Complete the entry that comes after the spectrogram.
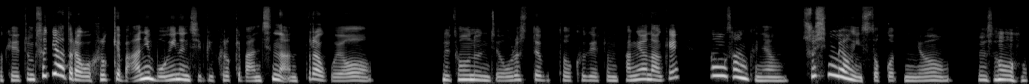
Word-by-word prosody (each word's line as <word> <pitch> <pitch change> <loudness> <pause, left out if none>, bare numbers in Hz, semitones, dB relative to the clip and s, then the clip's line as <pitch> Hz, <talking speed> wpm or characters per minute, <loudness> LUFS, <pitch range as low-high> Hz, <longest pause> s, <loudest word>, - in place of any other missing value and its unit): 이렇게 195 0 -5
좀 230 +5 +1
특이하더라고요. 395 - +4
그렇게 220 +5 -2
많이 260 +6 +6
모이는 215 +2 +3
집이 190 -1 -8
그렇게 195 +1 -10
많지는 175 +6 -1
않더라고요. 175 -3 -3 0.7
근데 220 -3 -2
저는 220 -3 +3
이제 175 -1 -8
어렸을 205 +5 -6
때부터 190 -2 -8
그게 185 -1 -9
좀 180 -1 -6
당연하게 215 - 0 0.3
항상 380 -7 +5
그냥 175 -6 -5
수십 410 +3 0
명이 285 - +7
있었거든요. 175 +1 -6 0.3
그래서 210 0 +1
195 Hz, 390 characters per minute, -21 LUFS, 180-230 Hz, 0.7 s, 명이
